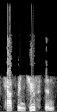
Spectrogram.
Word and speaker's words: Kathryn Joosten: I've been pronouncing her name wrong the entire show, and she's been very polite not to correct me, but it's Kathryn Joosten.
